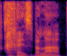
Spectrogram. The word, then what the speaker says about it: Hezbollah: And you hear me pronouncing it a little bit oddly. I'm using the Arab pronunciation, a little bit of Hezbollah.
